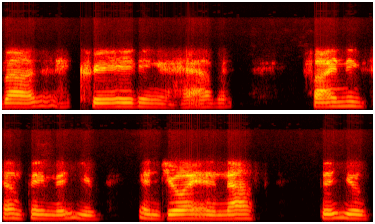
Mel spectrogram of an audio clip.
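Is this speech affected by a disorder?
Yes: Parkinson's disease; speech sounds like mush.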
